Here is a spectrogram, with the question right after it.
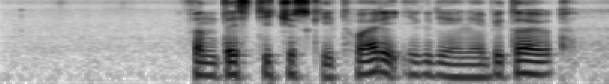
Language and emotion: Russian, neutral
